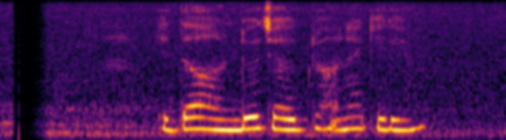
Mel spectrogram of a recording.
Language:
Sinhala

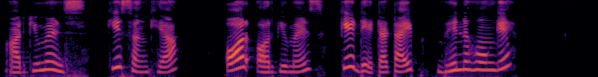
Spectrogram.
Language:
Hindi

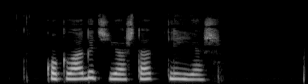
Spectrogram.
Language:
Mari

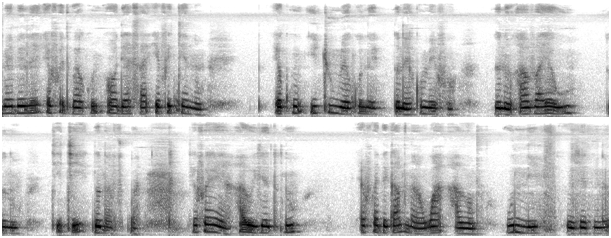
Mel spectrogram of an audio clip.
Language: Ikposo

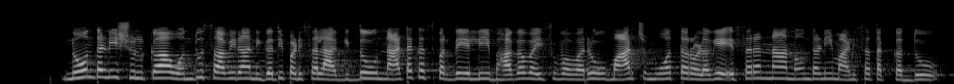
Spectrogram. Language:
Kannada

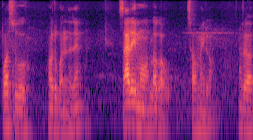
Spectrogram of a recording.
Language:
Nepali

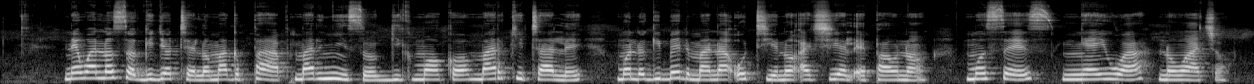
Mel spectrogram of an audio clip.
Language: Luo (Kenya and Tanzania)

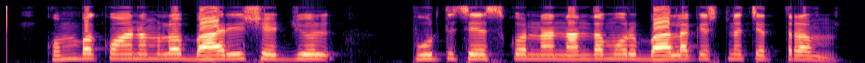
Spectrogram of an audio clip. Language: Telugu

